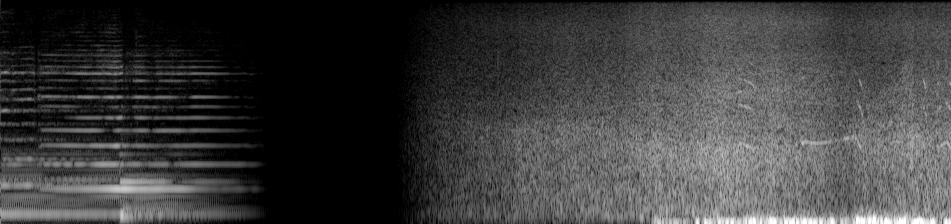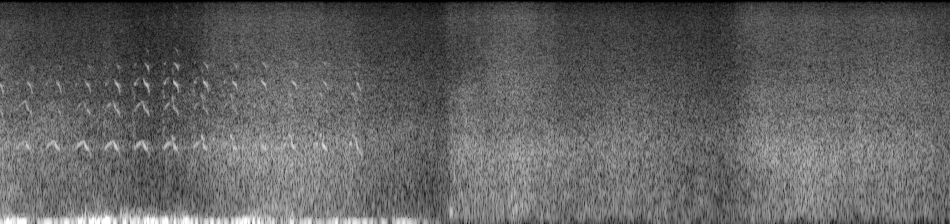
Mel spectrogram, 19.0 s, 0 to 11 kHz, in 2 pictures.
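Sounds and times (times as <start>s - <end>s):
surf washing on beach: 4.4s - 10.0s, 11.6s - 19.0s.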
